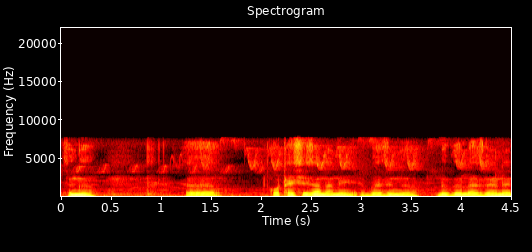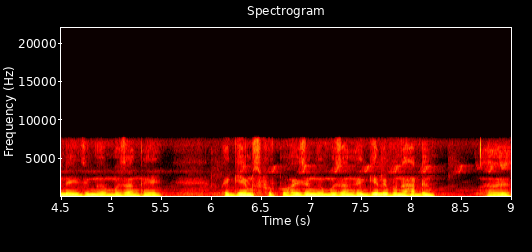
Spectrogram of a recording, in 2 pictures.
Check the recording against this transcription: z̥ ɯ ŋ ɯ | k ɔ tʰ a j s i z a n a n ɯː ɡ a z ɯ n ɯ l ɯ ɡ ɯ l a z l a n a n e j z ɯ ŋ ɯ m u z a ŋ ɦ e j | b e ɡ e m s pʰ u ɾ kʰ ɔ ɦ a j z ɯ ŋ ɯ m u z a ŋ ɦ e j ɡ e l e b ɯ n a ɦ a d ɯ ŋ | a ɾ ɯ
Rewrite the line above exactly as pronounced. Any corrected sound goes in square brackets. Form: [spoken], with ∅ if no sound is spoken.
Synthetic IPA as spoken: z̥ ɯ ŋ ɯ | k ɔ tʰ a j s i z a n a n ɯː [b] a z ɯ [ŋ] ɯ l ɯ ɡ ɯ l a z l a n a n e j z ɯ ŋ ɯ m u z a ŋ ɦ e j | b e ɡ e m s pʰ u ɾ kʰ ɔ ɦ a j z ɯ ŋ ɯ m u z a ŋ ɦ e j ɡ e l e b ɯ n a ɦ a d ɯ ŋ | a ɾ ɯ

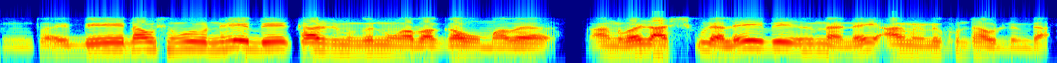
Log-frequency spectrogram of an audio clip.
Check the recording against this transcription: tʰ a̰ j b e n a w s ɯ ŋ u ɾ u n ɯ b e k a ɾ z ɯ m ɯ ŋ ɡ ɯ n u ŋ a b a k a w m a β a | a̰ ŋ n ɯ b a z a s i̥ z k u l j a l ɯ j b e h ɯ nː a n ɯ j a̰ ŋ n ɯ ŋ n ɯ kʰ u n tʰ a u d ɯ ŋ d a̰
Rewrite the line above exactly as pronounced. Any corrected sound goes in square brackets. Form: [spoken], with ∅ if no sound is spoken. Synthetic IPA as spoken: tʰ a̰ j b e n a w s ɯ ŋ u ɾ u n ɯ b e k a ɾ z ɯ m ɯ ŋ ɡ ɯ n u ŋ a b a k a w m a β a | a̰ ŋ n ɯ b a z a s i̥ [∅] k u l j a l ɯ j b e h ɯ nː a n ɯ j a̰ ŋ n ɯ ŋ n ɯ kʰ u n tʰ a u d ɯ ŋ d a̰

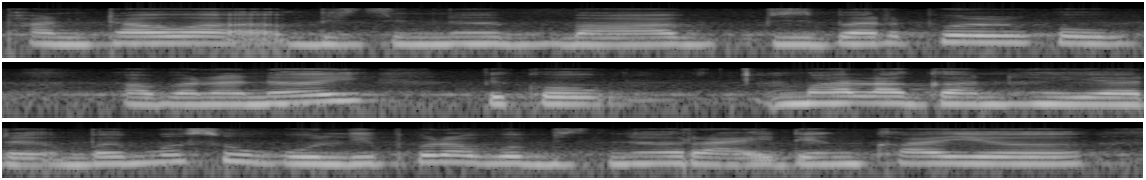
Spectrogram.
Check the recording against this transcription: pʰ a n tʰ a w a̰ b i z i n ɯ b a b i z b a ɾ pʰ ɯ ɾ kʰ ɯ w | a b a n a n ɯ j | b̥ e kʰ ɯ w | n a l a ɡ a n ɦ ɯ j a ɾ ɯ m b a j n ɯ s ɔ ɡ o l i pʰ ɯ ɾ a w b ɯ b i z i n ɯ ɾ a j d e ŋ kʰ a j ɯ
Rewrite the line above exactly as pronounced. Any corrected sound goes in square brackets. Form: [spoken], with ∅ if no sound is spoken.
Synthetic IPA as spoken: pʰ a n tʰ a w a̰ b i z i n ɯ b a b i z b a ɾ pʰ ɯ ɾ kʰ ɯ w | a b a n a n ɯ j | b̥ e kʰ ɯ w | [m] a l a ɡ a n ɦ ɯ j a ɾ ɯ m b a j [m] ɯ s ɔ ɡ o l i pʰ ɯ ɾ a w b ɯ b i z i n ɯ ɾ a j d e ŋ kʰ a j ɯ

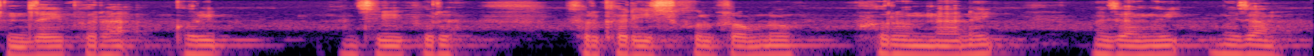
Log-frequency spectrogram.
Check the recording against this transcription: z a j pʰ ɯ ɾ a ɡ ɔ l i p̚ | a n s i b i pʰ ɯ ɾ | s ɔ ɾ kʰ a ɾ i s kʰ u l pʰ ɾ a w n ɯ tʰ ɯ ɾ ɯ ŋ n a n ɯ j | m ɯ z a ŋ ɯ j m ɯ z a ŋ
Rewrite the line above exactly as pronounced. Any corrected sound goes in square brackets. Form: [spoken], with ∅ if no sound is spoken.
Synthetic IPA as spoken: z a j pʰ ɯ ɾ a ɡ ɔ [ɾ] i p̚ | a n s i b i pʰ ɯ ɾ | s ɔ ɾ kʰ a ɾ i s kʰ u l pʰ ɾ a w n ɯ [pʰ] ɯ ɾ ɯ ŋ n a n ɯ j | m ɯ z a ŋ ɯ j m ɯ z a ŋ

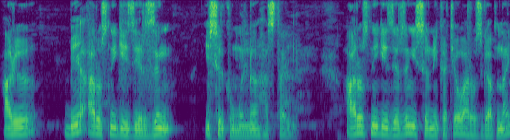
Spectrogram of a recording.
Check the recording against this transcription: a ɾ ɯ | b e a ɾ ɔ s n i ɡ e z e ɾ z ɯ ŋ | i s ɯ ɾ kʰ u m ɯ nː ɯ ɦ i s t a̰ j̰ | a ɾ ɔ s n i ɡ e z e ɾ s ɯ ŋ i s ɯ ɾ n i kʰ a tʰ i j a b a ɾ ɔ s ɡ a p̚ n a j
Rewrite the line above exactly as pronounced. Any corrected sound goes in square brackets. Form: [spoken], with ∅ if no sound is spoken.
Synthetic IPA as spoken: a ɾ ɯ | b e a ɾ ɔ s n i ɡ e z e ɾ z ɯ ŋ | i s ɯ ɾ kʰ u m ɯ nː ɯ ɦ [a] s [tʰ] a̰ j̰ | a ɾ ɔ s n i ɡ e z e ɾ [z] ɯ ŋ i s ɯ ɾ n i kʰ a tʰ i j a [w] a ɾ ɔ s ɡ a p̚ n a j

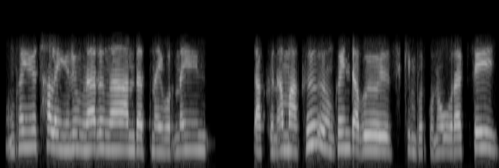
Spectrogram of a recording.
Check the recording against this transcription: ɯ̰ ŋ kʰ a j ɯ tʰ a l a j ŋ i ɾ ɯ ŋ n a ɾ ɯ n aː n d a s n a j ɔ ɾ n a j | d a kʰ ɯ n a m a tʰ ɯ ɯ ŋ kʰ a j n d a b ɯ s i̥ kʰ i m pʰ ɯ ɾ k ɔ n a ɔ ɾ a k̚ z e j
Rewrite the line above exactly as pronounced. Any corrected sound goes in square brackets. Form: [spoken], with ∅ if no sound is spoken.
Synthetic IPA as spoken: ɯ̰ ŋ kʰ a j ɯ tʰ a l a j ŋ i ɾ ɯ ŋ n a ɾ ɯ [ŋ] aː n d a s n a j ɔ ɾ n a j | d a kʰ ɯ n a m a [kʰ] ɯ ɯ ŋ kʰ a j n d a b ɯ s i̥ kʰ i m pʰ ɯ ɾ k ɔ n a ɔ ɾ a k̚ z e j

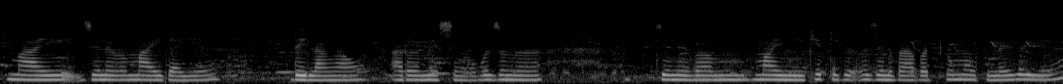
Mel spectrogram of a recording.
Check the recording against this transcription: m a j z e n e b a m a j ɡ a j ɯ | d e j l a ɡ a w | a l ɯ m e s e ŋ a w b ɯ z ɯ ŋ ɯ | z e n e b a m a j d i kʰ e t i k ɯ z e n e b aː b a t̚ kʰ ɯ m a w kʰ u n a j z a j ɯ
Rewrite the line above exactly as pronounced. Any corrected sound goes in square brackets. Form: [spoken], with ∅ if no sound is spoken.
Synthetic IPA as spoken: m a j z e n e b a m a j ɡ a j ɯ | d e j l a [ŋ] a w | a [ɾ] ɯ m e s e ŋ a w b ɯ z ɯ ŋ ɯ | z e n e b a m a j [n] i kʰ e t i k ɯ z e n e b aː b a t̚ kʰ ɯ m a w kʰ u n a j z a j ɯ

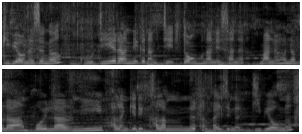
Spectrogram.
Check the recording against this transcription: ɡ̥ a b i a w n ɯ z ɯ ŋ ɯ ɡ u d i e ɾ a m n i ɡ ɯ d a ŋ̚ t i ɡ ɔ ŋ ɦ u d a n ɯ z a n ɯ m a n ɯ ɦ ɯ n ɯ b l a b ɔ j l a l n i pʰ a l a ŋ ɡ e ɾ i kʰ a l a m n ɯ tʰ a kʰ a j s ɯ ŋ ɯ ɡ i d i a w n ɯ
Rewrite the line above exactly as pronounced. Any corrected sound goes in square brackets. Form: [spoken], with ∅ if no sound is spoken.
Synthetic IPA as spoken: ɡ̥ [i] b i a w n ɯ z ɯ ŋ ɯ ɡ u d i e ɾ a [ŋ] n i ɡ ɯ [n] a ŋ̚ t i [d] ɔ ŋ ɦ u [n] a n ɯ [s] a n ɯ m a n ɯ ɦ ɯ n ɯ b l a b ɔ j l a [ɾ] n i pʰ a l a ŋ ɡ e ɾ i kʰ a l a m n ɯ tʰ a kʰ a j [z] ɯ ŋ ɯ ɡ i [b] i a w n ɯ

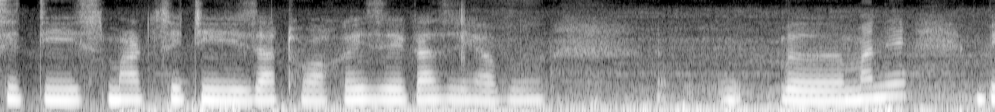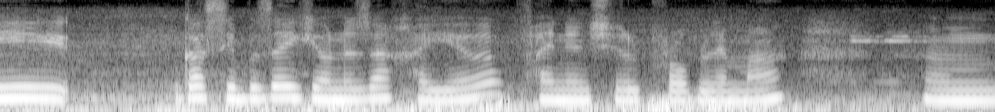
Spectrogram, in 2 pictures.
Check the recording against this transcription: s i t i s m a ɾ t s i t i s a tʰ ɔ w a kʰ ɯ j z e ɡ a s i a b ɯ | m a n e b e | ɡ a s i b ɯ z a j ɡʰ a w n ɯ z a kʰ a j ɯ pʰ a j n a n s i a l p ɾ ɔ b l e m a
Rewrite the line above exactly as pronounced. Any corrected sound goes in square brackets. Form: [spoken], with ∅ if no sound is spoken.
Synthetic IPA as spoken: s i t i s m a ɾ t s i t i [z] a tʰ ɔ w a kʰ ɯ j z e ɡ a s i a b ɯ | m a n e b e | ɡ a s i b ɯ z a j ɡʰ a w n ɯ z a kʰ a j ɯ pʰ a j n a n s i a l p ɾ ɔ b l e m a

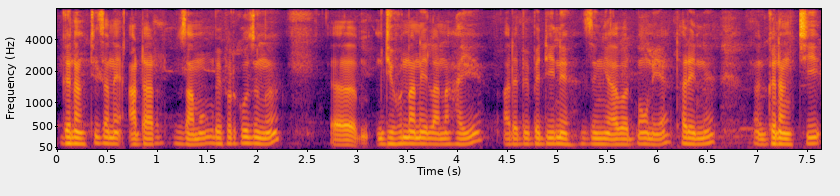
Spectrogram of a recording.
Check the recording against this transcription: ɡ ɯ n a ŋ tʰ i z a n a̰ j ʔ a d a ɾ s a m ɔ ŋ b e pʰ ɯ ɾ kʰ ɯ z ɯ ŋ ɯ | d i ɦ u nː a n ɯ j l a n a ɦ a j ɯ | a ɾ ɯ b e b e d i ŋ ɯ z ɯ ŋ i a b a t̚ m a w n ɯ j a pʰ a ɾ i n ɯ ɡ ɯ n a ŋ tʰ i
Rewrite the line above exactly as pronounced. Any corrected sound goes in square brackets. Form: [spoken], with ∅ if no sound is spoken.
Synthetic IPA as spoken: ɡ ɯ n a ŋ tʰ i z a n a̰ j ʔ a d a ɾ [z] a m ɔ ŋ b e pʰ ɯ ɾ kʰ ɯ z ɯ ŋ ɯ | d i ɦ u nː a n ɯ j l a n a ɦ a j ɯ | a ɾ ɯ b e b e d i [n] ɯ z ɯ ŋ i a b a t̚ m a w n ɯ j a [tʰ] a ɾ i n ɯ ɡ ɯ n a ŋ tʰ i

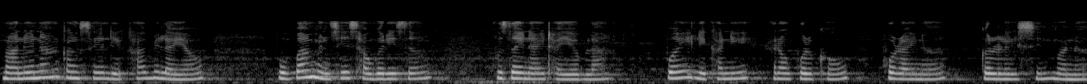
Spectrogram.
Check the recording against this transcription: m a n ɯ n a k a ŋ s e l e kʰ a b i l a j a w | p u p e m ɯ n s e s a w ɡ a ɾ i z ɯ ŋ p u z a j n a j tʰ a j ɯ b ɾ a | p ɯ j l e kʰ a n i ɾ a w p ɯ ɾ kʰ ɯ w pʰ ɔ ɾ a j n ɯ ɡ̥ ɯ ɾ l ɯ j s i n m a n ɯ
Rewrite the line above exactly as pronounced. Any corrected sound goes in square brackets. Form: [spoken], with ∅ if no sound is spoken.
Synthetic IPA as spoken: m a n ɯ n a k a ŋ s e l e kʰ a b i l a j a w | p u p [a] m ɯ n s e s a w ɡ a ɾ i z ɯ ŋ p u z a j n a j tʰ a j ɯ b [l] a | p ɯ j l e kʰ a n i ɾ a w p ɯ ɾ kʰ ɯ w pʰ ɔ ɾ a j n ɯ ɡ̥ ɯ ɾ l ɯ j s i n m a n ɯ

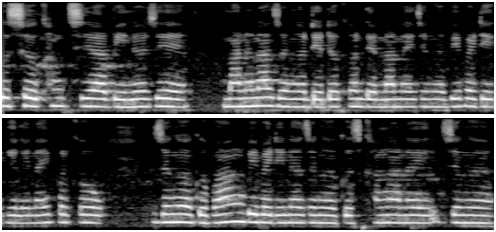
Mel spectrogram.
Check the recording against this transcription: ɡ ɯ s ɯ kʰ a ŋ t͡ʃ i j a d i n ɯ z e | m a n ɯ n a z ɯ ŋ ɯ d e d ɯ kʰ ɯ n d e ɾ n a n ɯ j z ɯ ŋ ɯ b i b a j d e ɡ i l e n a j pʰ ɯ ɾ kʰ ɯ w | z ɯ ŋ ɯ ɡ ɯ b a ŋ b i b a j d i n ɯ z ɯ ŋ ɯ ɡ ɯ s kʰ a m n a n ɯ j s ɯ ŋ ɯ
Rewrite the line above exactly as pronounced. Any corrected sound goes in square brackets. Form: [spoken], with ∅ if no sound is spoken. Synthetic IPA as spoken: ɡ ɯ s ɯ kʰ a ŋ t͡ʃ i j a [b] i n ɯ z e | m a n ɯ n a z ɯ ŋ ɯ d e d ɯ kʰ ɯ n d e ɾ n a n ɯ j z ɯ ŋ ɯ b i b a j d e ɡ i l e n a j pʰ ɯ ɾ kʰ ɯ w | z ɯ ŋ ɯ ɡ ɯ b a ŋ b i b a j d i n ɯ z ɯ ŋ ɯ ɡ ɯ s kʰ a [ŋ] n a n ɯ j [z] ɯ ŋ ɯ

